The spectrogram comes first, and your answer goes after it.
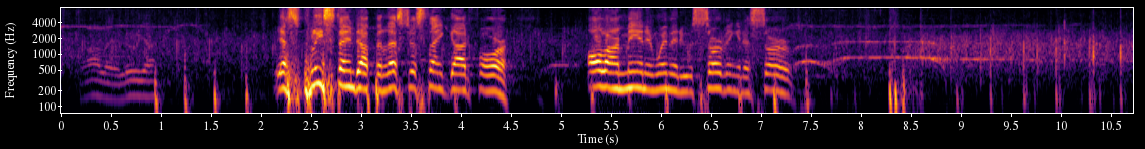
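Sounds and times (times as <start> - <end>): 
audience applause: 0.0 - 10.7
speech: 0.2 - 1.2, 2.1 - 4.6, 5.3 - 7.6.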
